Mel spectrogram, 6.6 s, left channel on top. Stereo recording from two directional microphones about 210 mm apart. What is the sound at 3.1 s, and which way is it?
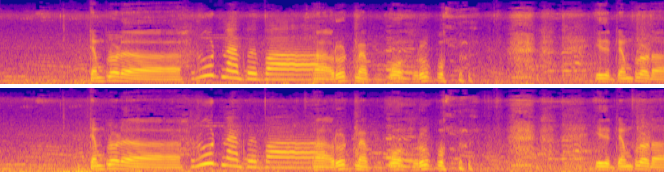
Speech, 15° left (ahead or behind).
